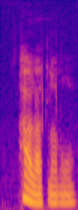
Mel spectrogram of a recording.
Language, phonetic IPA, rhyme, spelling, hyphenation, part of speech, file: Hungarian, [ˈhaːlaːtlɒnul], -ul, hálátlanul, há‧lát‧la‧nul, adverb, Hu-hálátlanul.ogg
- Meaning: ungratefully, thanklessly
